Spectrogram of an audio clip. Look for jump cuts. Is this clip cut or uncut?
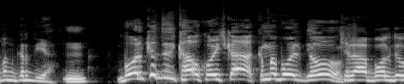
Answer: cut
